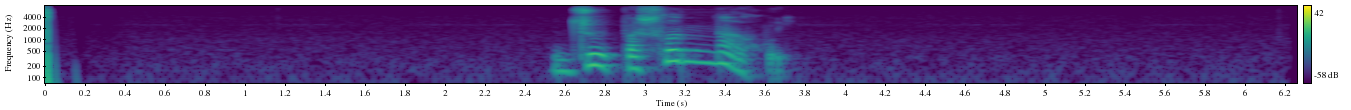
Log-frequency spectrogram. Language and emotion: Russian, angry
